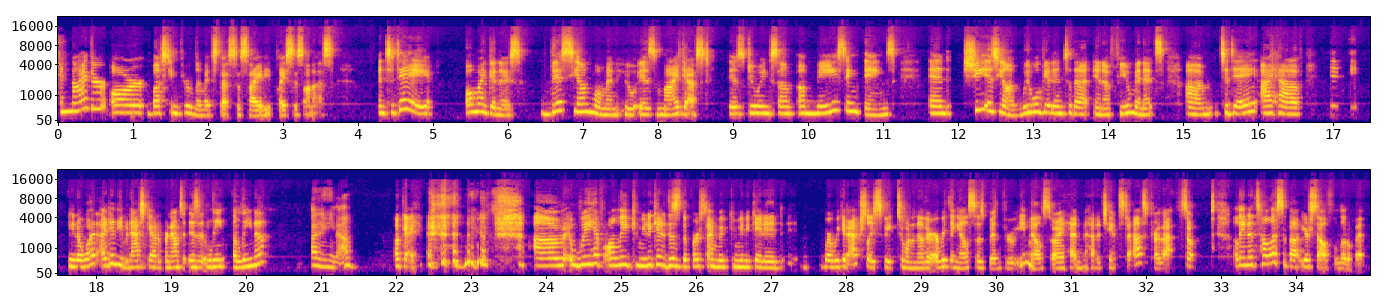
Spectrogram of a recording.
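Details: Adult woman; typical speech.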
